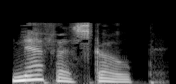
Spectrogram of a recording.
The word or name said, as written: nephoscope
